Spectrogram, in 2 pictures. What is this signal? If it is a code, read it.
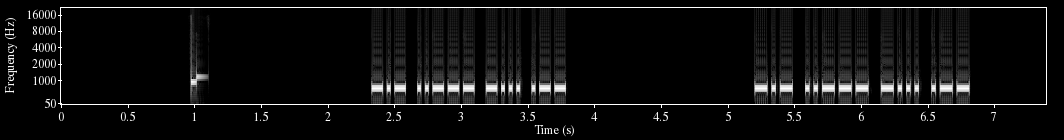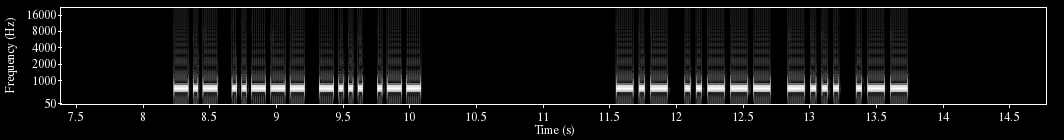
Morse code, heard as a keyed tone, about 35 wpm, 700 Hz. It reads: K2BW K2BW K2BW K2BW
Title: Speed Racing - USA Call Signs 28wpm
